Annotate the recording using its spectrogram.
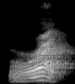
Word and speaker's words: write: T-W-O. Last one, number four. Let's write. Remember that W is silent. Let's trace the letters W-R-I-T-E. Let's write a story. And then let's write the word write on the line. W-R-I-T-E. Right.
